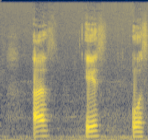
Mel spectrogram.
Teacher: اذ اذ اذ، حمزہ ثا زبر اث، حمزہ ثا زیر اث، حمزہ ثا پیش اث، اث اث اث، بغیر سیٹی والے حروف میں سے ہے، سا کے اندر سیٹی نہیں آنی چاہیے، یعنی سا نہیں پڑھیں گے ہم، سا پڑھیں گے۔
